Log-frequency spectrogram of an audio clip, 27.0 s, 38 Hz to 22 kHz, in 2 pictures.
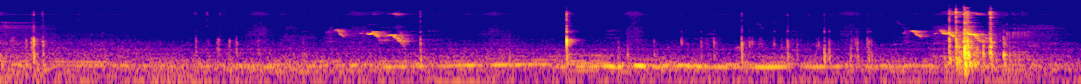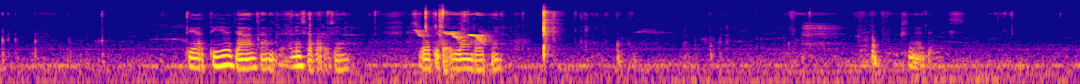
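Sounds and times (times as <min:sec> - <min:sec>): small tools clicking and tapping: 0:08.4 - 0:11.0.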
